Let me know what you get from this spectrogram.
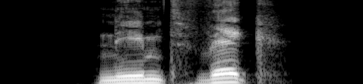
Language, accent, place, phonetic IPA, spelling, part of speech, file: German, Germany, Berlin, [ˌneːmt ˈvɛk], nehmt weg, verb, De-nehmt weg.ogg
- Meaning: inflection of wegnehmen: 1. second-person plural present 2. plural imperative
